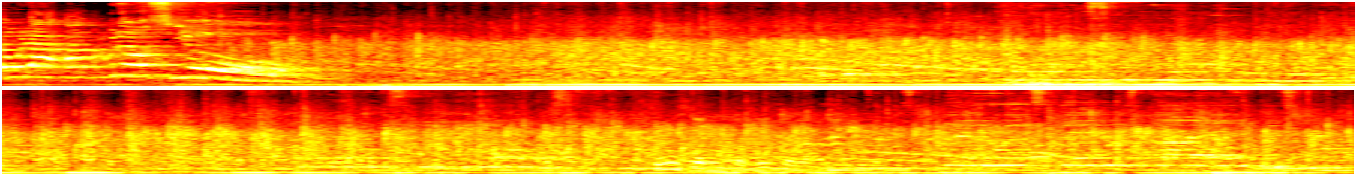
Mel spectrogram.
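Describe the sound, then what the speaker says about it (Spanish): Audience applause at an event, steady clapping from a crowd sustained throughout with a voice speaking over it and a low hum underneath. "Fuerte el aplauso para recibir a Laura Ambrosio."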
